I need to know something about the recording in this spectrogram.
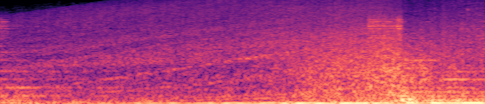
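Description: A rising white-noise sweep in the background music, building up over a low bass hum, like a riser leading back into the track.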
